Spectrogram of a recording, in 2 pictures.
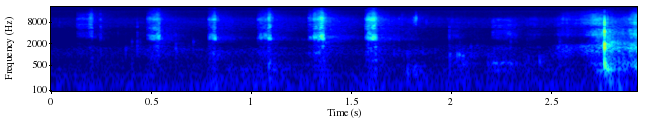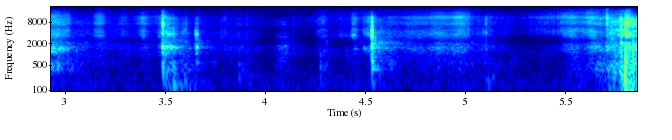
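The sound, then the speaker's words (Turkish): A knife peels an apple: a quick run of crisp, evenly spaced scraping cuts, then longer, rougher rasping strokes of the blade against the skin. Fairly quiet, with no talking. “Şu an elmayı soyuyorum.”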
